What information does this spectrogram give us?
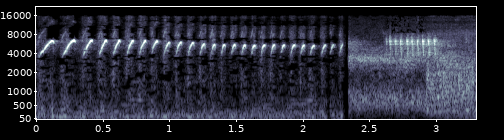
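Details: Tembakan-style Eurasian wren song, used to tutor pleci, opens with a fast run of high, evenly spaced chipping notes lasting two seconds. A brief noisy burst and a faint high buzzy trill follow.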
